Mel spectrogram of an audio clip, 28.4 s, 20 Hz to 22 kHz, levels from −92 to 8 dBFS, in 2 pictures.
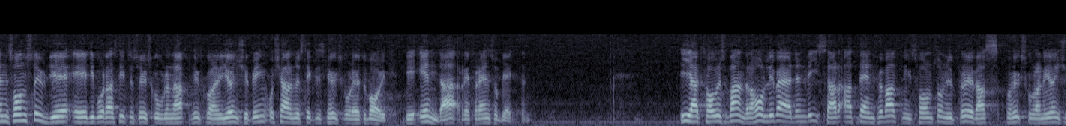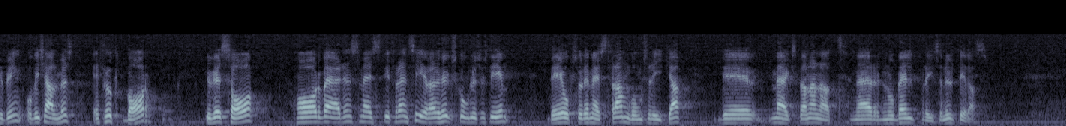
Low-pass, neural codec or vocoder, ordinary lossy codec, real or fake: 7.2 kHz; codec, 16 kHz, 8 kbps, FreqCodec, smaller model; none; fake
